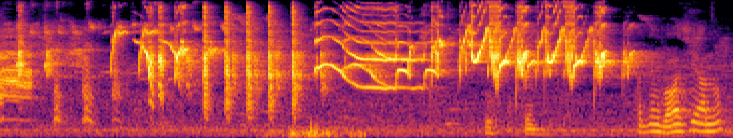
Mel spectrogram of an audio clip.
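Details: Varied white-vented myna song mixing clear whistles, warbling modulated notes and harsh clicks, ending in lower, wavering notes.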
